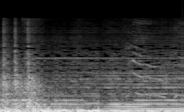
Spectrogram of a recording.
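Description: Recorded dance music played over a PA: a fast run of drum hits in the first half second, then sustained held notes with a sliding high melodic line near the end.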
